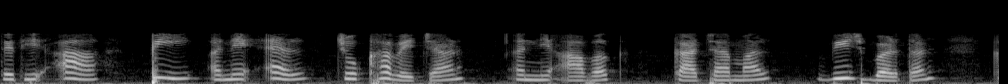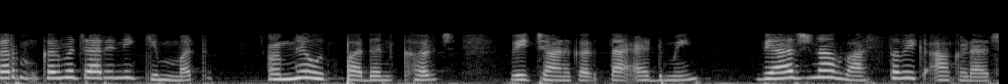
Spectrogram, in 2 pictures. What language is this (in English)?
Gujarati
